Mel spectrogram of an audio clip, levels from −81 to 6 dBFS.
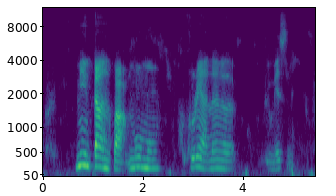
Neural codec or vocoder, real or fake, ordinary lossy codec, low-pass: codec, 24 kHz, 0.9 kbps, WavTokenizer, small release; fake; Opus, 24 kbps; 10.8 kHz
